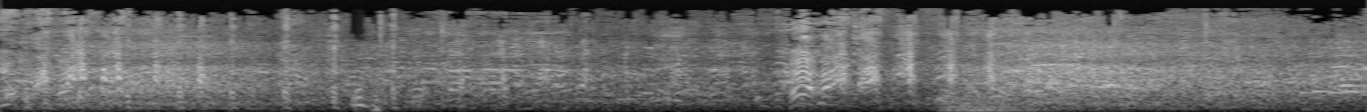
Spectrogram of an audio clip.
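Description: An audience laughs loudly in a studio.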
